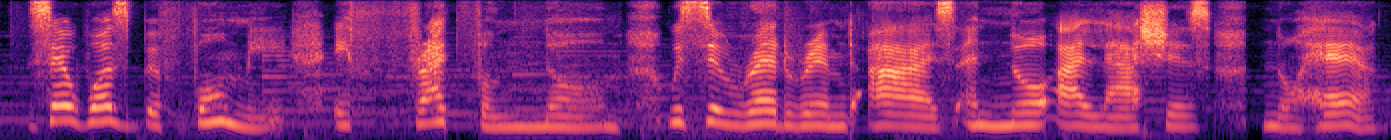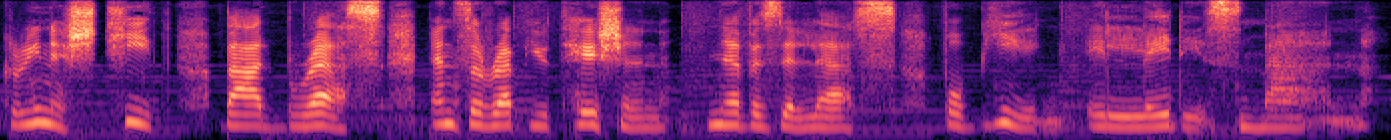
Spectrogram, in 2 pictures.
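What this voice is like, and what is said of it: Put-on French accent. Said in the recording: “Here's my French accent.”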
